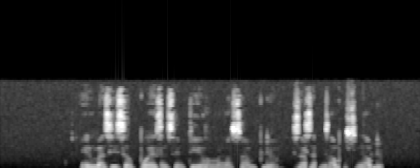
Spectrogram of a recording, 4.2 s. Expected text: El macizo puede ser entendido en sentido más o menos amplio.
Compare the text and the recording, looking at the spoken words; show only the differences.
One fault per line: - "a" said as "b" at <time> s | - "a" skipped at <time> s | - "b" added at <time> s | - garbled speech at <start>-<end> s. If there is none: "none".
- "ser entendido" skipped at 1.6 s
- "más" skipped at 2.1 s
- garbled speech at 2.9-3.8 s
